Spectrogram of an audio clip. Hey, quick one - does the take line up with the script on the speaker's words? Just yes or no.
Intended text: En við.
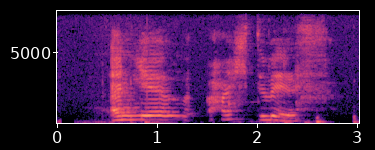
no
